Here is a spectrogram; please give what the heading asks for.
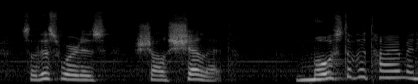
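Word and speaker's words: שלשלת: And the accent, one of the things that happens whenever you have a segolet is the accent is always on the first eh. So this word is shalshelet.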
